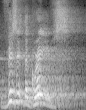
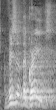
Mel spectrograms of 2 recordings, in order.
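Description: First: Drawn out, each word weighed; slow solemn quote. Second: Said in the usual way. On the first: Shown as a demonstration. Preacher quoting the prophet to brothers, slow and solemn. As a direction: lay the prophet's words down slowly. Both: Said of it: "he went further and he said".

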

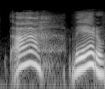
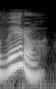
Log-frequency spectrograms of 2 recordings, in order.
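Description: First: Vero rising high, sudden; oh right, high and bright; remembering. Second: Said in the usual way. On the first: A narrator's reading. (vero, acuto e in salita)

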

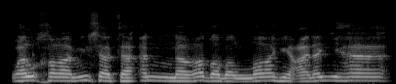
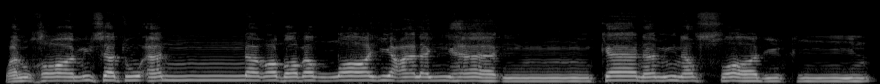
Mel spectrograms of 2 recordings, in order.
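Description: First: Said in the usual way. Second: والخامسة ending in u, anna, slowly recited; والخامسة in the nominative, measured; raf on والخامسة. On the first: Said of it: "بالرفع". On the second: Shown as a demonstration. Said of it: "هكذا".

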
